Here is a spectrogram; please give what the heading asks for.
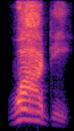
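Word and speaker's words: Ouadai: o vaadi for wiy and that's spelled o u a d a i Wy is how that's pronounced the wi Market is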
